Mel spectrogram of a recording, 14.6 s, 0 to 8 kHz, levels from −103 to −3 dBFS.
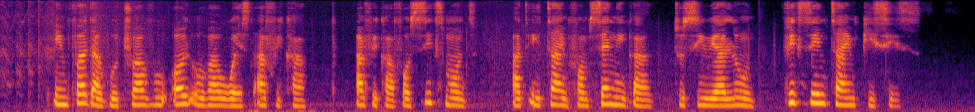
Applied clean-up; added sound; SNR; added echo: neural separator model SepFormer DNS4.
